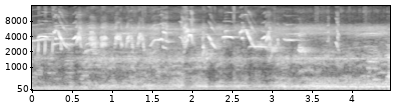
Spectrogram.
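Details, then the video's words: Oriental magpie-robin, wild and visiting a home each morning, gives a fast series of short sharp notes about twice a second, followed by softer twitters, over a low background hum. "Crazy Sounds of Village Magpie Birds"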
